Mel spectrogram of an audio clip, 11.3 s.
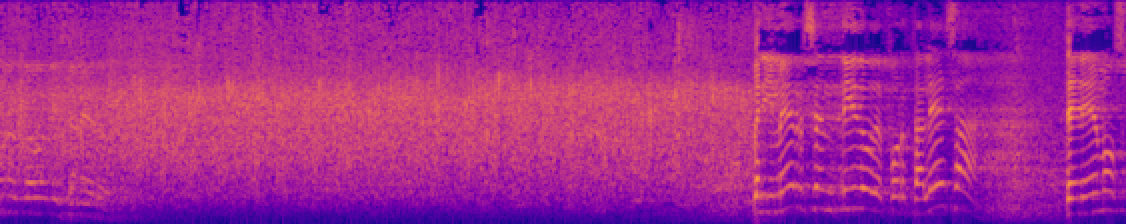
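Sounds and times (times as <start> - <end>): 
audience applause: 0.0 - 7.6
speech: 0.2 - 1.0, 7.6 - 11.2.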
